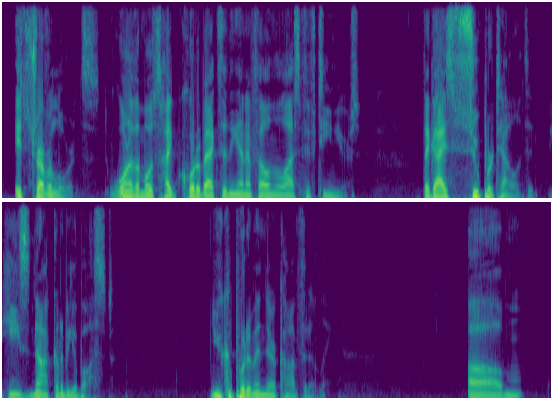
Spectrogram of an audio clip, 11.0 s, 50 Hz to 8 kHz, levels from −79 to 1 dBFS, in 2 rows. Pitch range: 115-160 Hz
